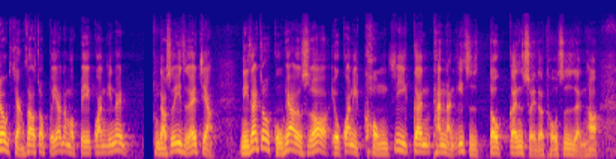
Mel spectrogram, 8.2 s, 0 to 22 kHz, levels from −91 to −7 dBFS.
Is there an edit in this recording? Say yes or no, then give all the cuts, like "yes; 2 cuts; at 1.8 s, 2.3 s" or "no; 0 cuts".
no; 0 cuts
